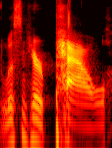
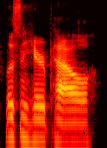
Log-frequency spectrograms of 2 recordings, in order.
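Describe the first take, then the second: First: It is said with strong emphasis. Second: It is said flatly, without emphasis.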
